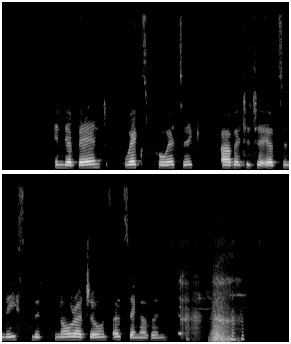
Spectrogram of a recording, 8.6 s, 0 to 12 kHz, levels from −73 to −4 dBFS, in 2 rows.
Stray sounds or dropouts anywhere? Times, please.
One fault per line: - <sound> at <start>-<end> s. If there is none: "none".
- laugh at 6.9-8.0 s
